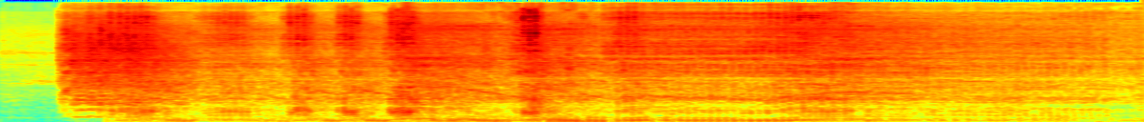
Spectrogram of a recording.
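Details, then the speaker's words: Suzuki Hayate after fixing self-starter problem: quick starter crank, engine catches at once and settles to a steady idle with a small blip; starter works, though its armature sounds slightly loud at start and shutoff. "So இப்போ பார்த்தீங்கன்னா வந்துட்டு self எடுத்துடுச்சு, project success."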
